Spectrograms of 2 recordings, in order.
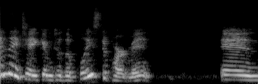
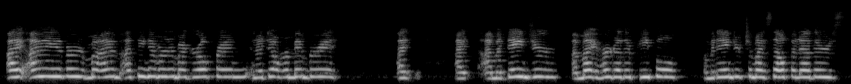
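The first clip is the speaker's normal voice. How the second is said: mock panic; 9 semitones higher, 3 dB quieter, faster than usual. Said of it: "Jeff on the call".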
